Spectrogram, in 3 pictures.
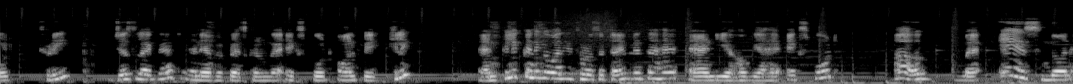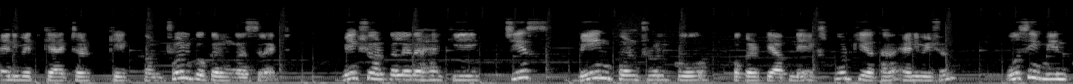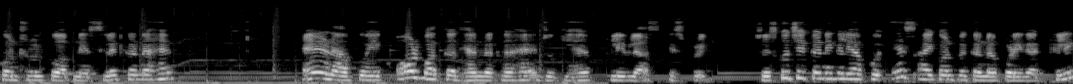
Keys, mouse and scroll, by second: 0.0-0.7 typing, 4.4 click, 9.8 click, 21.5 click.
